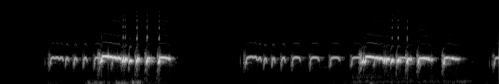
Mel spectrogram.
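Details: A local zebra dove (perkutut) singing actively gives two phrases of quick, staccato cooing notes at medium pitch. Each is about a second long and ends in a rolling flourish, with no other sounds.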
